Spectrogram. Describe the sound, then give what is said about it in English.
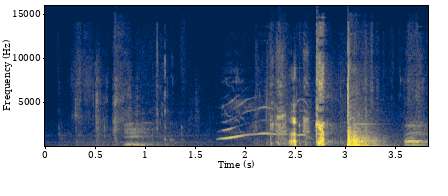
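A TV news host angrily pounds his desk with his fist in a few heavy, dull thumps in quick succession, the last one loudest, after a brief rising chirpy sound and some faint shuffling. “Punches his desk.”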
